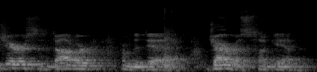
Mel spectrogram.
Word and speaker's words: Jairus: Jairus, again. Jairus, it rhymes with virus, okay?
